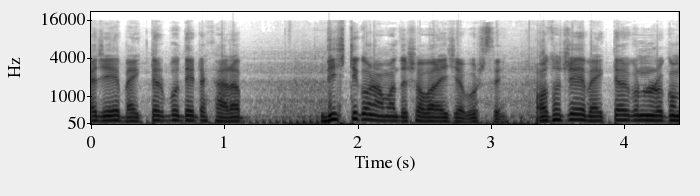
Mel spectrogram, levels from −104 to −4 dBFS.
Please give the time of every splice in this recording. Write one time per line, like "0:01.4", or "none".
0:03.1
